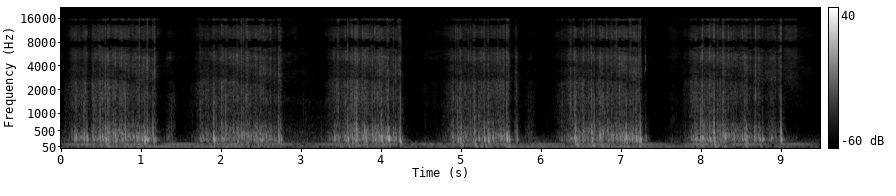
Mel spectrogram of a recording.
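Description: Fingertips of both hands scratch the pile of a gray textured carpet on the floor in six separate bursts of soft, dry rasping, with short quiet pauses between them. The scratching is dull and centered in the low-mids, with a faint bright edge, over a steady low hum.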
